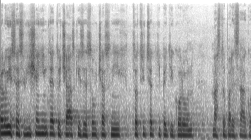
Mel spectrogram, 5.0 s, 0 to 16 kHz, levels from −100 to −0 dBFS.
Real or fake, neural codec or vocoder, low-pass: fake; vocoder, 44.1 kHz, 128 mel bands every 256 samples, BigVGAN v2; 14.4 kHz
